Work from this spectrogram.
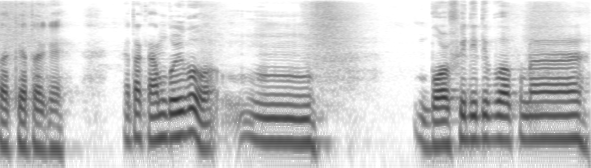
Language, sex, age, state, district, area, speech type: Assamese, male, 45-60, Assam, Charaideo, urban, spontaneous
